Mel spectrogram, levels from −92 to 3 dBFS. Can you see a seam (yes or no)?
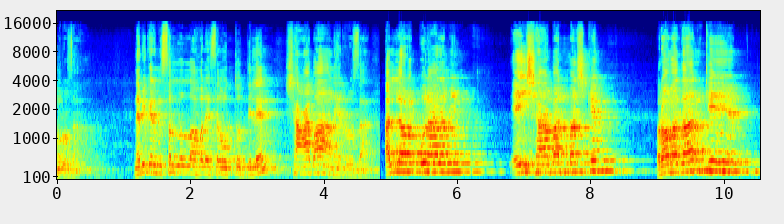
yes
